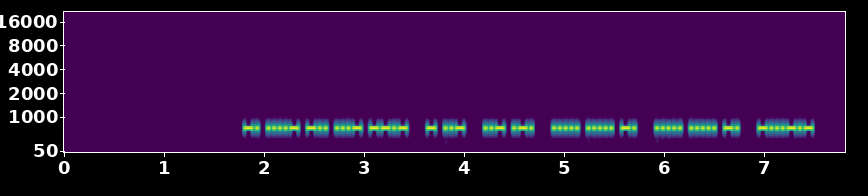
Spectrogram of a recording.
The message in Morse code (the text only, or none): N4DVQ TU UR 55N 55N <BK>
